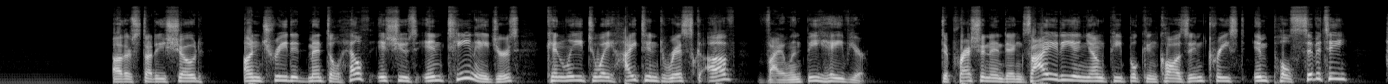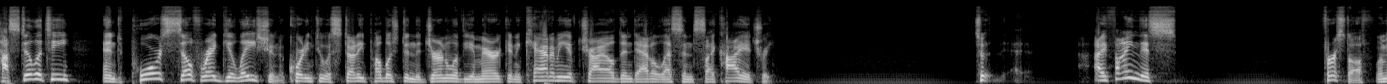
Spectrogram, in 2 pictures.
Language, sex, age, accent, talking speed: English, male, 40-59, American, 120 wpm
